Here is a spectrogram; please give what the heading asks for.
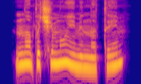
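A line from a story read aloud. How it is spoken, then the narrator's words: Even-voiced question. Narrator (Russian): спросила она ровным голосом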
